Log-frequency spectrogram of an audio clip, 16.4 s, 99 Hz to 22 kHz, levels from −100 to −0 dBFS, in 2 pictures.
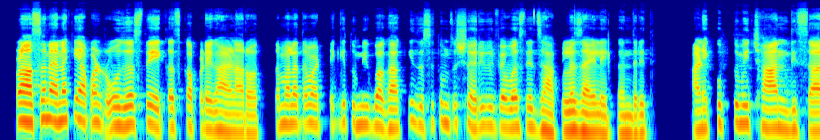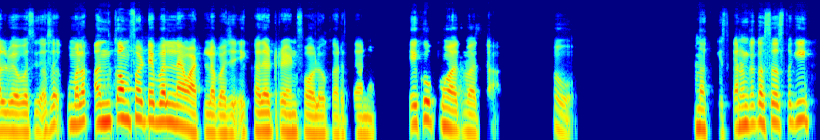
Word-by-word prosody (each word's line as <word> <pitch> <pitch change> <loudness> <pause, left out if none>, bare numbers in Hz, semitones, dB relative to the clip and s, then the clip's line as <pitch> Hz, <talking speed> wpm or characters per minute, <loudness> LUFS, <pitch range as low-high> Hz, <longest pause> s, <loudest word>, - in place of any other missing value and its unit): पण 210 - +5
असं 205 +3 +7
नाही 215 -2 +6
ना, 215 - +5
की 245 - -3
आपण 205 -1 +2
रोजच 180 +1 0
ते 190 -2 +4
एकच 170 0 -2
कपडे 160 -3 -1
घालणार 135 -3 0
आहोत. 130 0 -2 0.2
तर - - -7
मला 190 0 +1
तर 185 - -5
वाटत, 190 -1 -5
की 200 - -6
तुम्ही 185 -1 -3
बघा 165 -1 +1
की 215 - -8
जसं 185 +1 -9
तुमचं 190 -2 -6
शरीर 180 -2 -3
व्यवस्थित 170 0 -1
झाकलं 150 -1 0
जाईल 135 -1 +3
एकंदरीत 130 +1 -4 0.4
आणि 155 +1 +1
खूप 195 - -6
तुम्ही 190 -1 -1
छान 165 -2 +3
दिसाल 145 -1 +1
व्यवस्थित 140 0 -2
असं, 180 +6 -3
तुम्हाला 185 +3 0
अनकंफर्टेबल 215 -1 +5
नाही 185 -3 +5
वाटलं 135 -2 +2
पाहिजे, 130 0 -2
एखादा 145 +2 0
ट्रेंड 135 -2 0
फॉलो 125 -2 -1
करताना, 120 0 -6 0.4
हे 190 - +3
खूप 215 -5 +2
महत्वाचं 140 -6 -1
आहे. - - -20 0.6
हो. - - -9 1.2
नक्कीच. 135 -5 -5
कारण 180 +2 +1
का 190 - -3
कसं 200 +2 0
असतं 200 +1 -3
की 215 +1 +2
170 Hz, 195 wpm, -25 LUFS, 140-190 Hz, 1.2 s, असं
